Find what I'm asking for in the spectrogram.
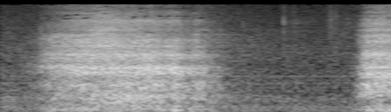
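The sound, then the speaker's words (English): A worship audience takes a deep breath together, producing a broad, airy rush of inhalation that swells and fades over about a second. After a short lull, another loud group breath begins. “Everybody just take a deep breath right now. Doesn't that feel good? Let's take another one.”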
